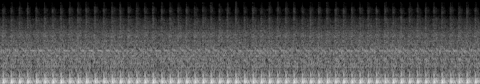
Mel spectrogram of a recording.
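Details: 2001 Honda VFR Interceptor V4 after nearly a decade in a barn, old fuel, FI light on; pipe heat test suggests only cylinder 3 fires, 1, 2 and 4 dead. Lumpy hollow chuffing exhaust about four pulses a second: misfire.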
